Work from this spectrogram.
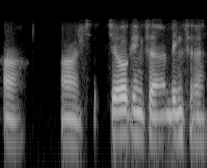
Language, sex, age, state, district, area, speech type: Tamil, male, 18-30, Tamil Nadu, Tiruchirappalli, rural, conversation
